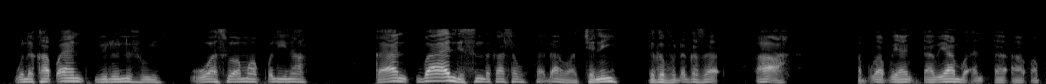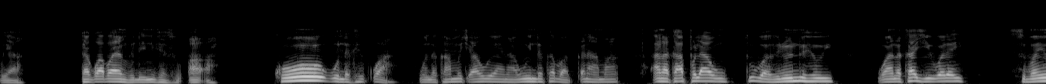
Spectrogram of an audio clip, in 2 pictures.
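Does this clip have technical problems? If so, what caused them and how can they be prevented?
No, nothing in this speech recording points to a technical fault, so there is no cause to trace and nothing to prevent.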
